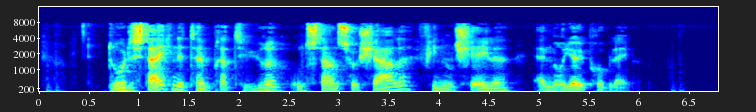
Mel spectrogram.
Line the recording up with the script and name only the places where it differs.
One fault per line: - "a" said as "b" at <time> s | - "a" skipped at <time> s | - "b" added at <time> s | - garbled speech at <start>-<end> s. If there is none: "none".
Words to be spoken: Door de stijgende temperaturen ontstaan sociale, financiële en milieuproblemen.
none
